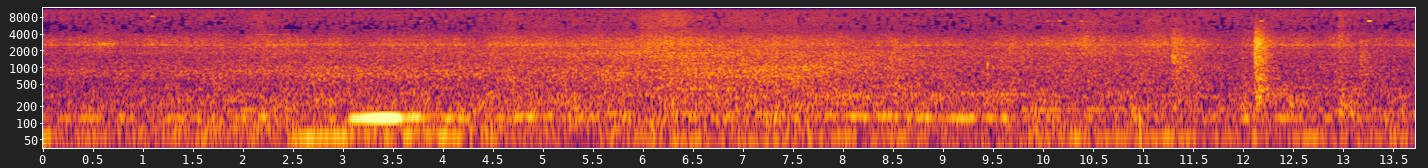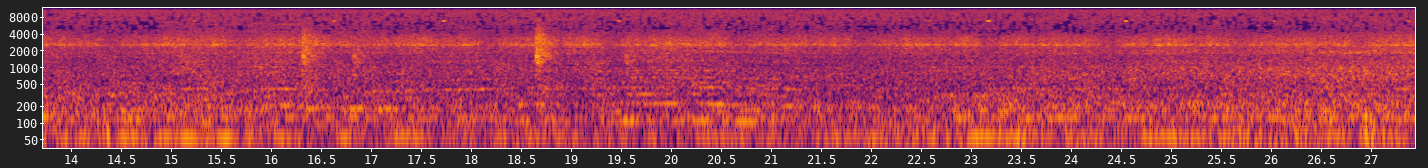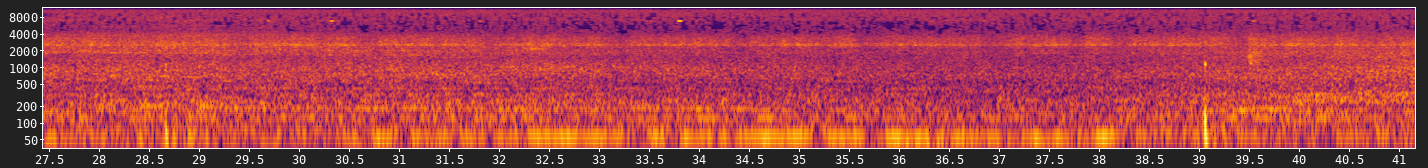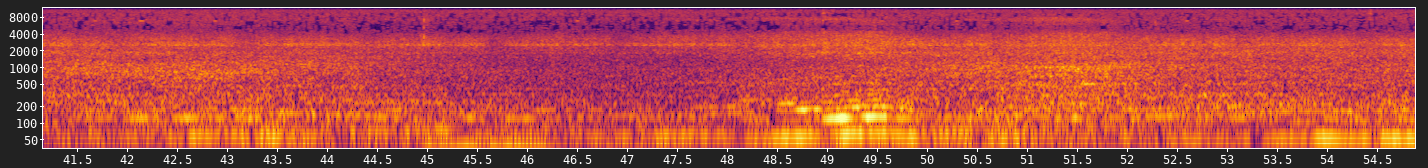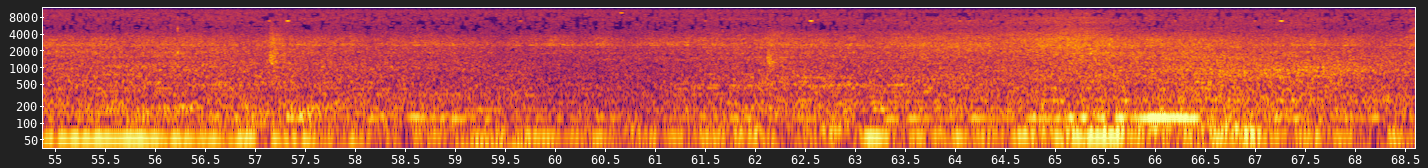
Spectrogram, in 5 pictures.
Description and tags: Silence - Parisian flat 1
Silence of a parisian flat near the street.
{"fr":"Silence - Appartement parisien 2","desc":"Silence d'un appartement parisien en bord de rue.","tags":"silence parisien appartement rue voiture"}
car, flat, near, parisian, silence, street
